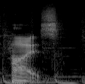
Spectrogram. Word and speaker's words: Ties: So, as you all know, most of you, my name is Ties. It's pronounced ties, like the word advertise.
